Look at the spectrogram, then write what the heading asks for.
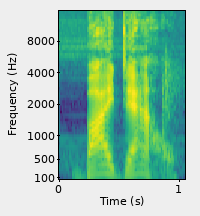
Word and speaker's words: Bidao: Pronounced Baidal, although I've heard some people call it about everything else, Baidal is a new Ethereum-based proof-of-stake blockchain that facilitates a decentralized stablecoin.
